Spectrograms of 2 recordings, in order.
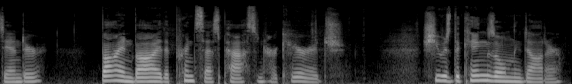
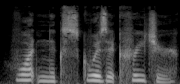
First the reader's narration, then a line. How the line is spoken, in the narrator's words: cried the farmer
